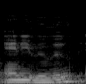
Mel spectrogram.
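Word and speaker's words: Andeliuliu: My channel is called Andy Lulu. It's A-N-D-E-L-I-U-L-I-U, and many people spell it like Andy as A-N-D-Y, which is confusing when I tell you, but yeah, that's my channel name.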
